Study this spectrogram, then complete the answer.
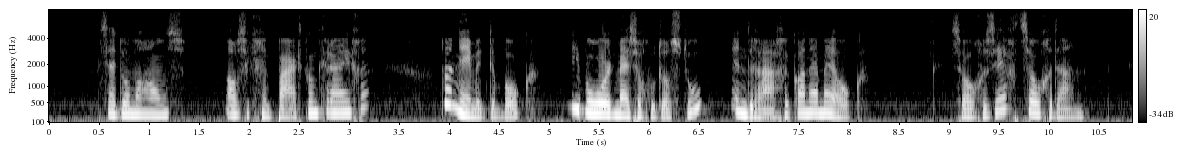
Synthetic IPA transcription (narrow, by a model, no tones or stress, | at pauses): z̥ɛjdɔməɦɑns | ɑlˠsɪkχejnpaːɹtkɑnkrɛjχən | d̥ɑnːejmɪɡ̚dəbɔkdibəɦoːɹtmɛjzowχutɑlˠstu | ɛndraːχəkɑnɦɛjmɛjowk | z̥owχəzɛχtsowχədaːn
